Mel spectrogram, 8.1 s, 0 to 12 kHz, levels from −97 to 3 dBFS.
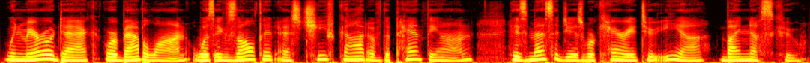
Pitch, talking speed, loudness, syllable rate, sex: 170 Hz, 150 wpm, -17 LUFS, 4.5 syllables/s, female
